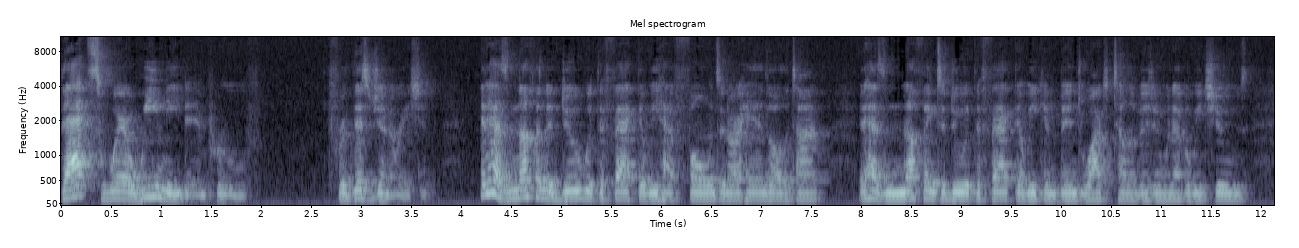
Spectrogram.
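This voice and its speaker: With audible room echo and noticeable background noise, a man of medium pitch speaks at a fairly quick pace in fairly even intonation. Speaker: podcast host. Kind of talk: solo monologue commentary.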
